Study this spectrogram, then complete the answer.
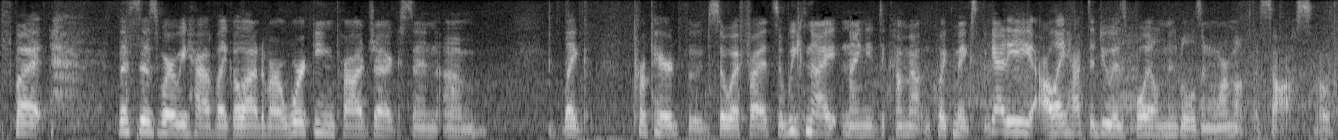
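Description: A woman has an ordinary speaking voice, fairly low in pitch, at a moderate pace. Her intonation is fairly even, with light background noise. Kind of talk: casual vlog chat. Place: garage.

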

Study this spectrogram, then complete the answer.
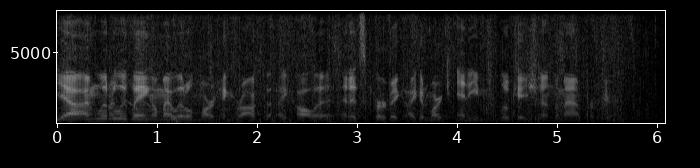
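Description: Amid noticeable background noise, a man talks at a very fast pace with hardly any pauses, a medium pitch, ordinary pitch variation and big swings in loudness. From Canada. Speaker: gamer. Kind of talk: casual chat. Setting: voice chat.

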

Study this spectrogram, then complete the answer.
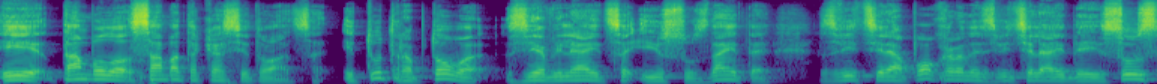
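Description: A man talks at a moderate pace in a medium pitch with a dark, mellow tone, on a very clean recording with a silent background. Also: ordinary pitch variation. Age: 50s. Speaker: preacher. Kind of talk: sermon. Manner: halting, with frequent repetitions.

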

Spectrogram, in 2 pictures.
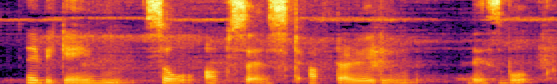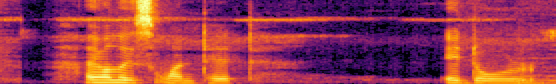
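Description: Fairly slow speech in a non-native accent, broken by long, frequent pauses, with music in the background. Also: woman. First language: non-native English speaker. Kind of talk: casual Q&A talk to camera.

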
